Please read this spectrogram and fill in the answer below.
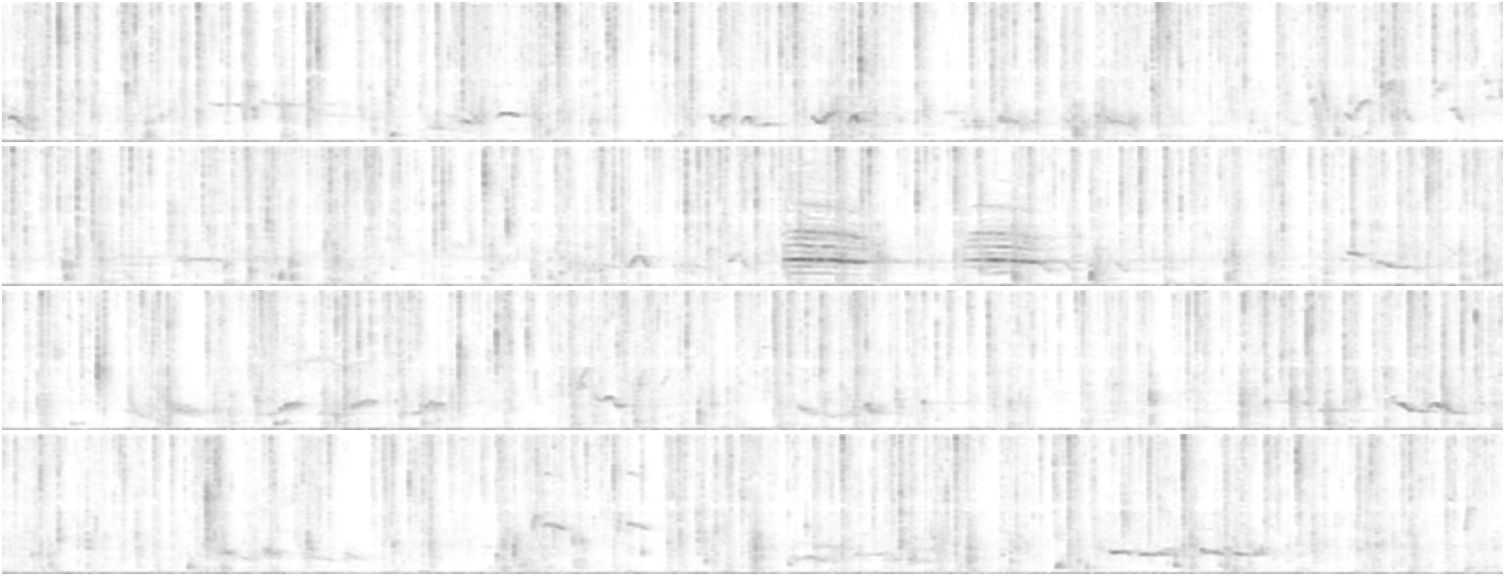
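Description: Light rain pattering and dripping on twigs and leaf litter, with small birds singing in short, scattered phrases. The birdsong is loudest about twelve seconds in. A steady low rumble runs underneath.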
